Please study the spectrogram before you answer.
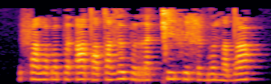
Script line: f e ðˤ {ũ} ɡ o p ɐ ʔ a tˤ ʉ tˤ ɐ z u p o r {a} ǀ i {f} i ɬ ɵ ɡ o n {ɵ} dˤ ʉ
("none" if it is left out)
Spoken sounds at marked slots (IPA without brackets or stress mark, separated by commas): u, a, f, ɵ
